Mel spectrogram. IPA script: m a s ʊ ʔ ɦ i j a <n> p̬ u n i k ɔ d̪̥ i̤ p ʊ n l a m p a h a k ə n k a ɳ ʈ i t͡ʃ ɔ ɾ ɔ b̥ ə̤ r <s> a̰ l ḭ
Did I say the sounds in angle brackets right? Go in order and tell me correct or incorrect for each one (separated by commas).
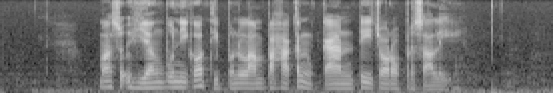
incorrect, correct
